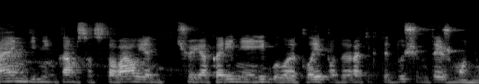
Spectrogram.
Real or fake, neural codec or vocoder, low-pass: real; none; 7.2 kHz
